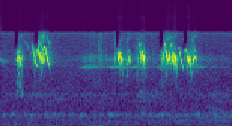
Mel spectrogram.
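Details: Eurasian tree sparrows feeding in a backyard under a solar-powered trail camera: two short bursts of high, slightly buzzy chirps, then a closer cluster of rapid chirps, with a faint steady hum.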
